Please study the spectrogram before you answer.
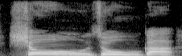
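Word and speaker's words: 症状: 양쪽 다에 우우 발음이 들어가는 장음 발음 쇼조가 오치츠이다 요데스네.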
